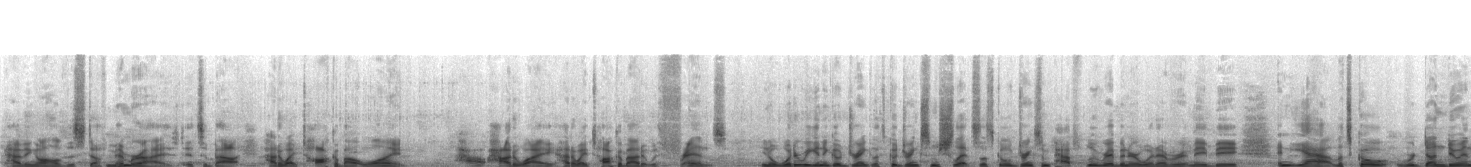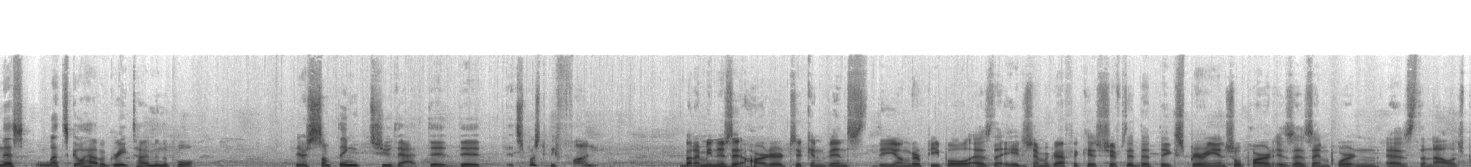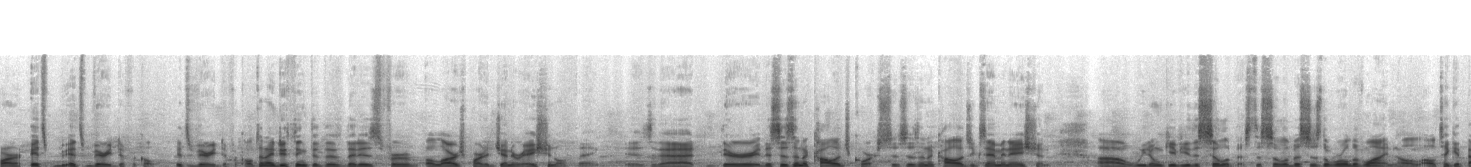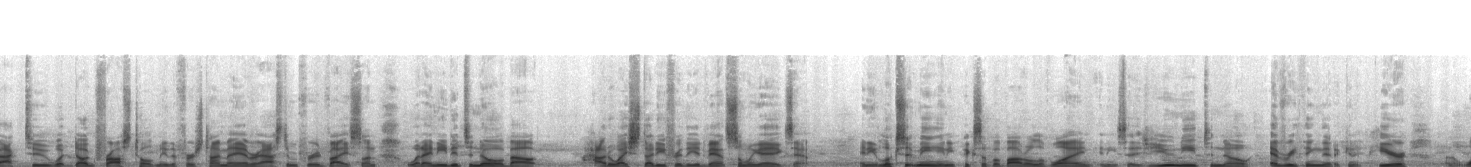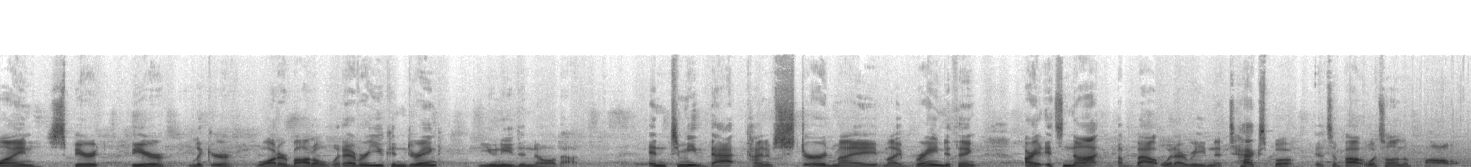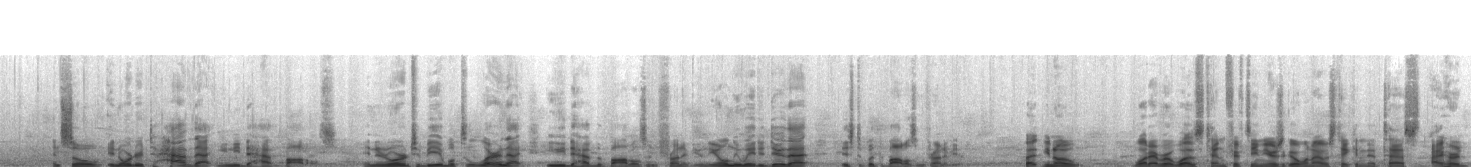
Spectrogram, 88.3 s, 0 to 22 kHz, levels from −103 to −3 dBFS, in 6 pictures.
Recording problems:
murmuring crowd; faint; throughout; 20 dB below the speech

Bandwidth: 14.5 kHz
